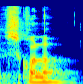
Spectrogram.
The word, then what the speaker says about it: scroller: Øh, jeg synes, og det udtales, scroller.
